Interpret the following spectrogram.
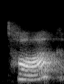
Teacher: I don't pronounce the L so it's tau K walk wau K okay very important that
